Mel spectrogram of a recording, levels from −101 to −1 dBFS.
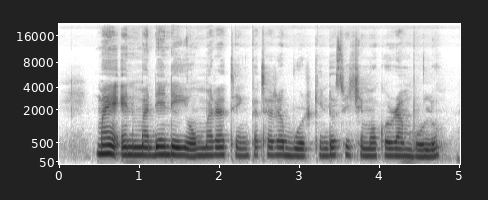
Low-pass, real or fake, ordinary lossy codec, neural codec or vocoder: none; real; none; none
